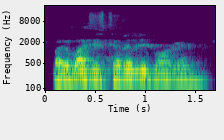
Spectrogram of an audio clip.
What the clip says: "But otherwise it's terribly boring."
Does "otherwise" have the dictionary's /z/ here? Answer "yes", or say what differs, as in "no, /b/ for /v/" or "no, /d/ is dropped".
no, /s/ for /z/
